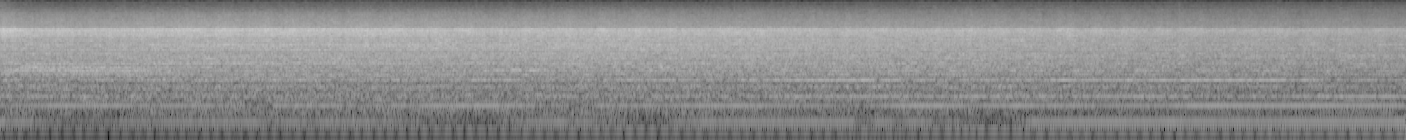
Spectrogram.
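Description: A steady, even rush of noise with a low droning hum beneath it, unchanging and without any distinct events.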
